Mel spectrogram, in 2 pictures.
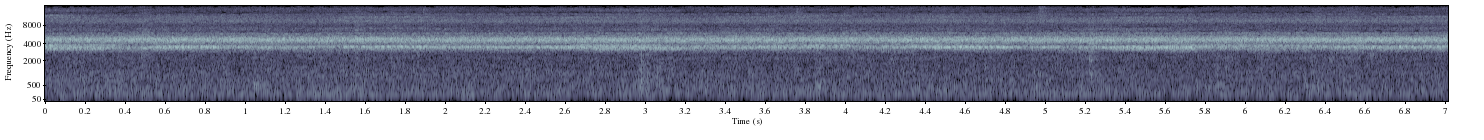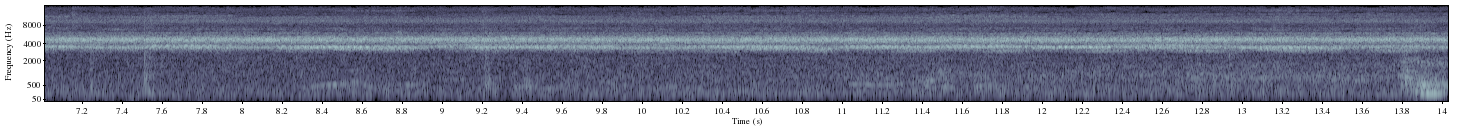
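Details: On a summer night in a Virginia backyard, crickets chirp in a strong, continuous high-pitched pulse, two bright bands steady throughout, with a few faint clicks and a short rising sound at the end.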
